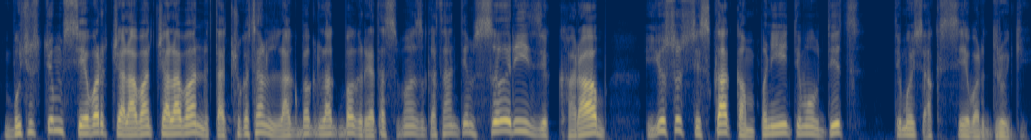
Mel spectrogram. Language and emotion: Kashmiri, neutral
